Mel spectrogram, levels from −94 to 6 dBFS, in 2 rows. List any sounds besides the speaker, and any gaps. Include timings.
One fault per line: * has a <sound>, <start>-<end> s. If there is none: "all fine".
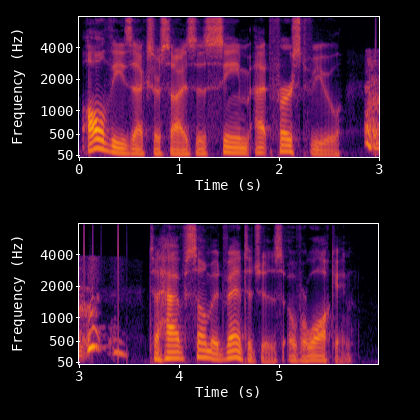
* has a throat clearing, 2.8-3.5 s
